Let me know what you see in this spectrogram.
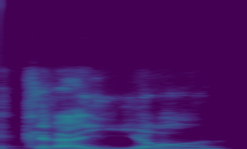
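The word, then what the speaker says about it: krajono: Para destacar bem a terminação das palavras, faça pequena pausa na sílaba tônica. Mas não é pausa para não falar o resto, não, hein? É crayono. Então, você só enfatiza crayono. Você dá uma pequena pausa e aí a palavra ela sai correta, né?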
